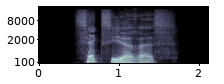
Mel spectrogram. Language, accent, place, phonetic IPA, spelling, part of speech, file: German, Germany, Berlin, [ˈzɛksiəʁəs], sexyeres, adjective, De-sexyeres.ogg
- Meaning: strong/mixed nominative/accusative neuter singular comparative degree of sexy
